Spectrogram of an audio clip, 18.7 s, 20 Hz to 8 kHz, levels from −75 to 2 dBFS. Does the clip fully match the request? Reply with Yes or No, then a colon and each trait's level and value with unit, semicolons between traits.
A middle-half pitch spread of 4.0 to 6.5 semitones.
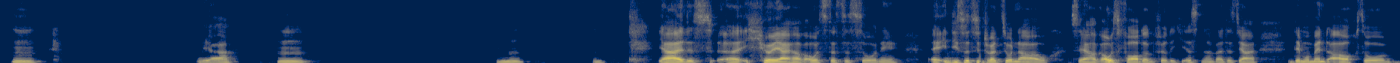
No: narrow, 2.5 semitones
